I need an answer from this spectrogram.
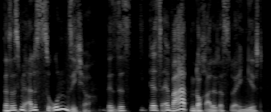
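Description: A worried, honest teenage girl, as a man reads her in his own voice. She talks hesitantly, tripping over repeated words, with lively rises and falls. The recording is dry and close. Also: medium pitch, quick pace, no echo.

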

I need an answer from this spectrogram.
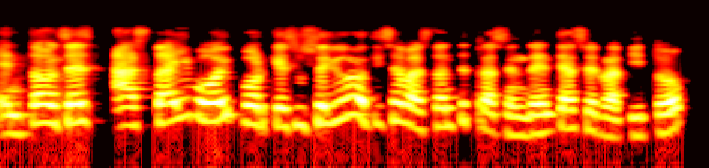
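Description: Animated high-voiced man. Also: normal speed, dull audio. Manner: animated storytelling, acting out quotes. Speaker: host. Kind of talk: casual gossip chat.

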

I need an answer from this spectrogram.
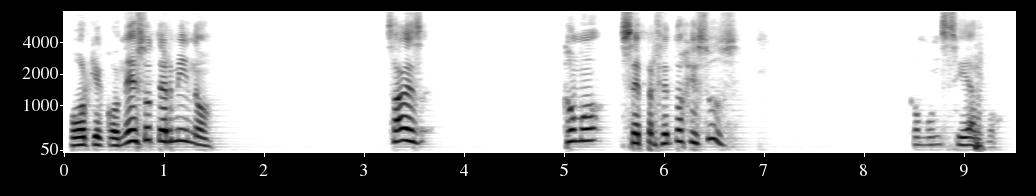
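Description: Mexican pastor guy preaching, fairly high voice, chatty then gets loud and pushy with the crowd. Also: lively intonation, slow pace, pauses often. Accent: Mexican Spanish. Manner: conversational preaching, addresses listeners directly, rising to loud exhortation. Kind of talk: sermon.

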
